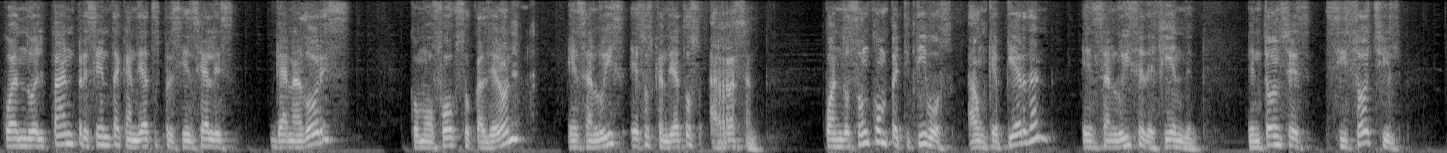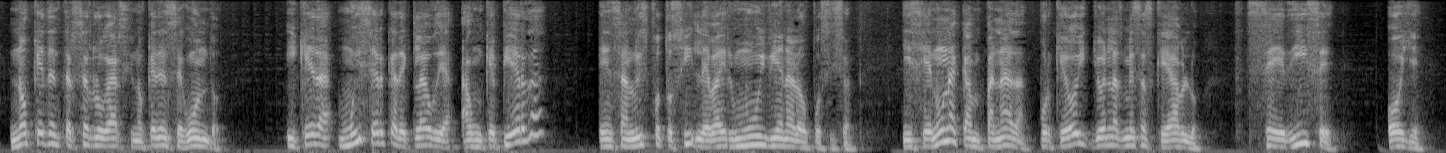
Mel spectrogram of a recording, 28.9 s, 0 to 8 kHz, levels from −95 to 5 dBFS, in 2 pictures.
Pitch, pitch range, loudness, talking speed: 140 Hz, 125-160 Hz, -24 LUFS, 160 wpm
